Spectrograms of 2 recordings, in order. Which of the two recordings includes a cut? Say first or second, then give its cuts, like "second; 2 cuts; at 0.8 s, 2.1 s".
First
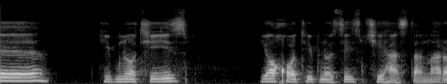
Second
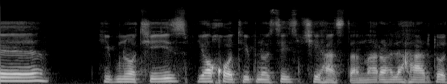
second; 1 cut; at 1.9 s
